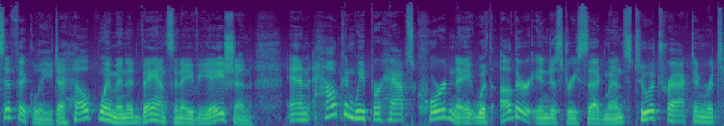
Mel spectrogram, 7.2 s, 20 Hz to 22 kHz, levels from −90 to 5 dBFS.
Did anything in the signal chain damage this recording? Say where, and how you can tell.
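Yes. A steady, raspy mains buzz runs under the speech from start to finish, sitting well below it but never letting up. It comes from the analogue wiring: sharp switching spikes from a dimmer, rectifier or poor shielding, repeating twice per 50 Hz cycle, spread harmonics high into the kilohertz range.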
